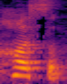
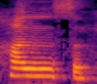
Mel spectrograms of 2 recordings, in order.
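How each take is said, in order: First: The vowel itself is nasalized. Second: A clear n sound follows the vowel. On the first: It means to laugh. "अगर हम इसको चंद्र बिंदु लगा दें तो इसको हंस" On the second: It means a swan. "ह में अंग की बिंदी यानी अंग की मात्रा, तो इसको पढ़ते हैं हम हंस"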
